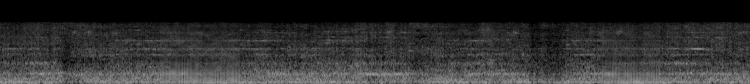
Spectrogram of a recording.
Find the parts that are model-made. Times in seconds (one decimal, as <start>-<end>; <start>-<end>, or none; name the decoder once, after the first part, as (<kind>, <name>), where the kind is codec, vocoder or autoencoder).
1.6-2.4 (vocoder, Vocos); 6.0-6.6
